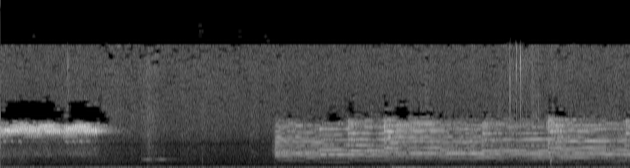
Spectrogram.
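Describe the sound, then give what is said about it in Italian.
Crickets chirping in high, buzzing trills: a short burst at the start, a quiet gap, then a continuous shimmering chorus that runs to the end, with no voices. “i grilli. Li senti?”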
